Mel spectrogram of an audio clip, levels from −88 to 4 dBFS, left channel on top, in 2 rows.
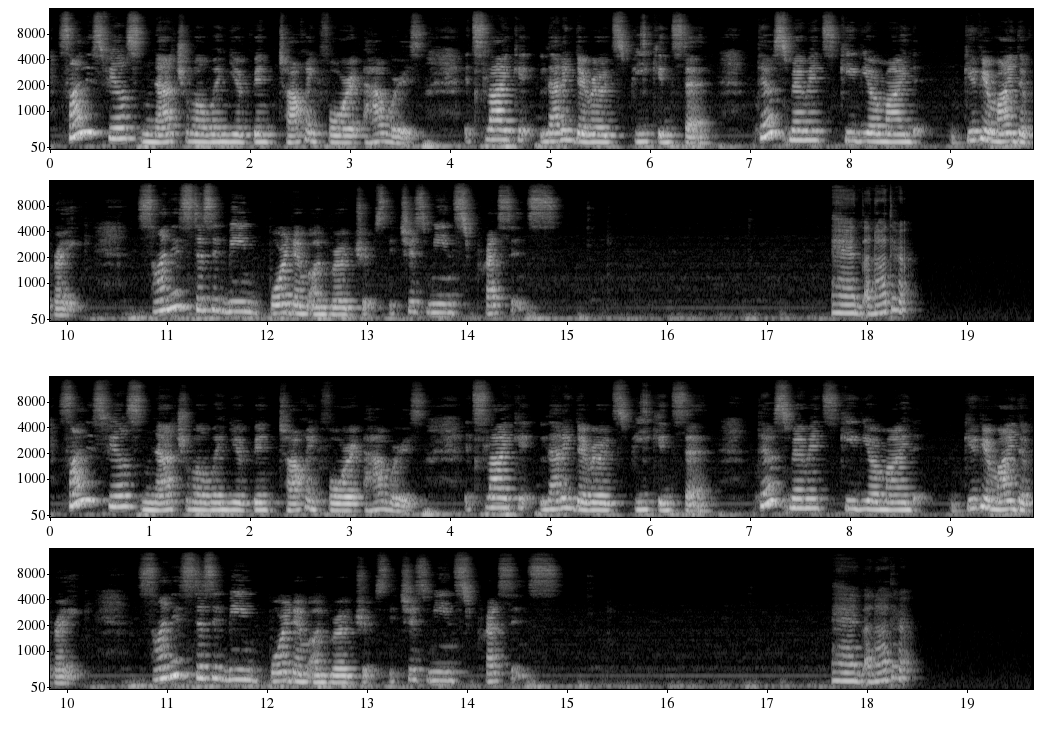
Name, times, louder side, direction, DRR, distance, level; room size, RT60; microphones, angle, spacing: voice 1, 0.0-8.7 9.1-10.1 10.4-10.5 10.7-13.0 13.3-14.7, equal, 25° left, -3 dB, 1.3 m, -22 dB
voice 2, 17.6-18.4, left 1 dB, 65° left, 8 dB, 1.3 m, -24 dB
6.8 x 6.4 x 2.4 m, 0.28 s
head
